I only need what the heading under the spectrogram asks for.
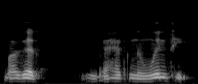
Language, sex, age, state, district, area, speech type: Kashmiri, male, 30-45, Jammu and Kashmir, Bandipora, rural, spontaneous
